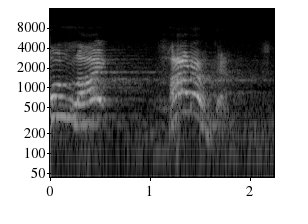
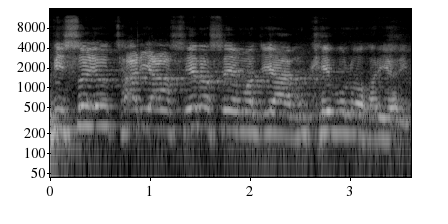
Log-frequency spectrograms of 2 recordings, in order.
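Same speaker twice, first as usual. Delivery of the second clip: rapid verse recitation; 2 semitones lower, much faster than usual. Shown as a demonstration. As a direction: rattle off the verse very fast.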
